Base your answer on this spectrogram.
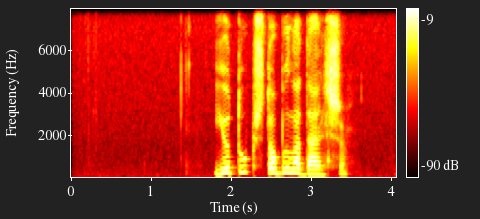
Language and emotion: Russian, neutral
